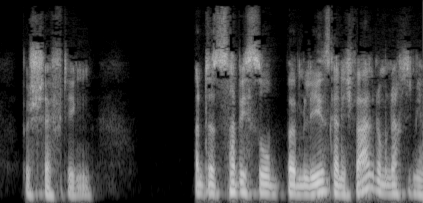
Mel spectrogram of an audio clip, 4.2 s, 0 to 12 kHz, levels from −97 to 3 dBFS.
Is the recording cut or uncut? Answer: cut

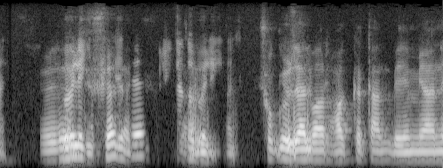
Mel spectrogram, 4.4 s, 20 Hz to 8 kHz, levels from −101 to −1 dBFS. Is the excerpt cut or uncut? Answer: cut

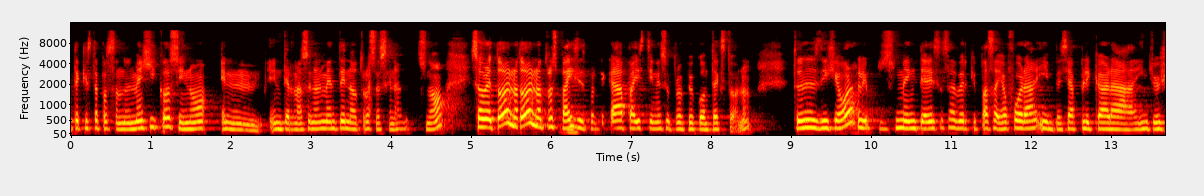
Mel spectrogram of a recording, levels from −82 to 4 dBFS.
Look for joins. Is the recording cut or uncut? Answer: cut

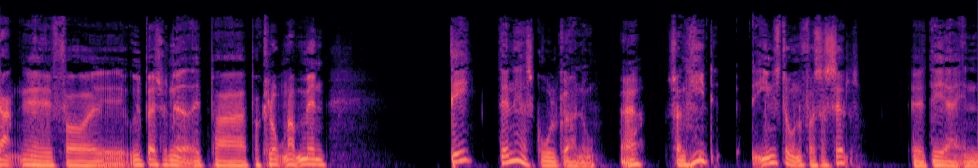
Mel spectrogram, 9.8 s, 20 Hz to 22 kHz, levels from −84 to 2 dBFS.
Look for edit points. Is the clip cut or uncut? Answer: uncut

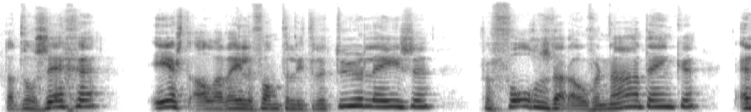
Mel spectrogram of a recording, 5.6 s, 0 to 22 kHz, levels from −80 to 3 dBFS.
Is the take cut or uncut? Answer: uncut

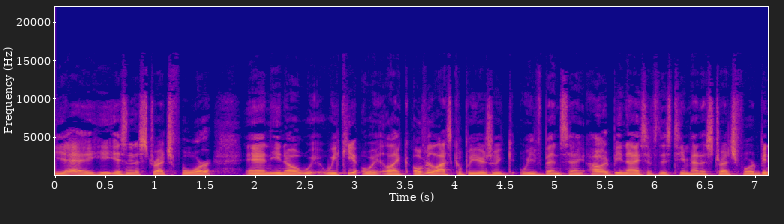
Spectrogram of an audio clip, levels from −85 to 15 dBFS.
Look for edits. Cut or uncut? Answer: uncut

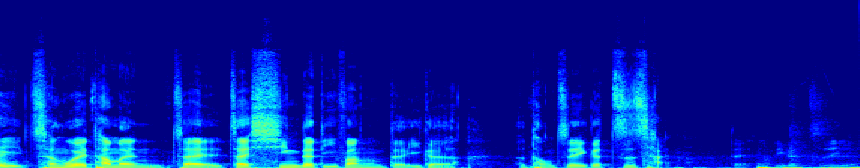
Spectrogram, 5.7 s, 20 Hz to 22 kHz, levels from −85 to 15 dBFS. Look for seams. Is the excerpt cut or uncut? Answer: uncut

